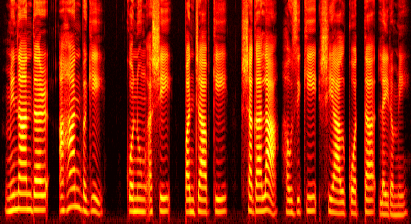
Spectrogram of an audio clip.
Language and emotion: Manipuri, neutral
